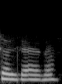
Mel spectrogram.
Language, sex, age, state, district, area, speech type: Hindi, female, 30-45, Madhya Pradesh, Jabalpur, urban, conversation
